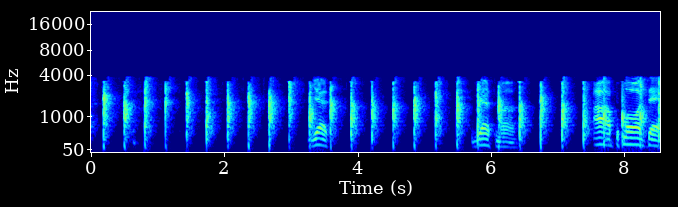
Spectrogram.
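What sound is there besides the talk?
hands clapping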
